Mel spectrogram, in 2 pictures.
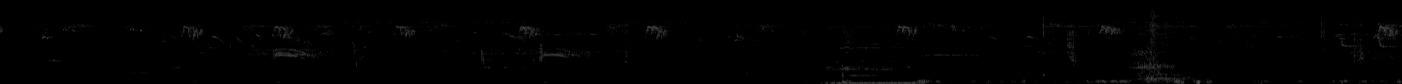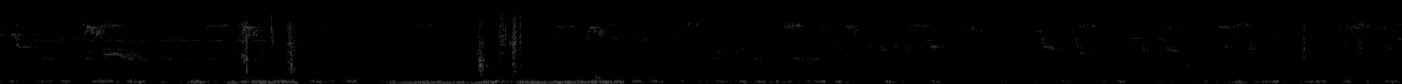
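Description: Faint outdoor ambience with small birds chirping over and over, plus a couple of brief low rumbles about a third and two-thirds of the way through.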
